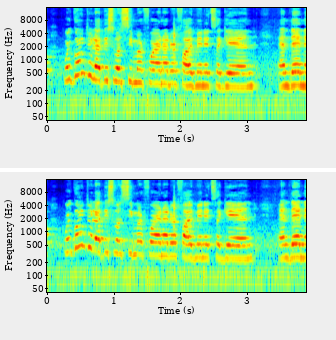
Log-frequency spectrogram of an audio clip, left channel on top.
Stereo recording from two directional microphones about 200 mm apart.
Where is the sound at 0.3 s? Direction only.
50° left (ahead or behind).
